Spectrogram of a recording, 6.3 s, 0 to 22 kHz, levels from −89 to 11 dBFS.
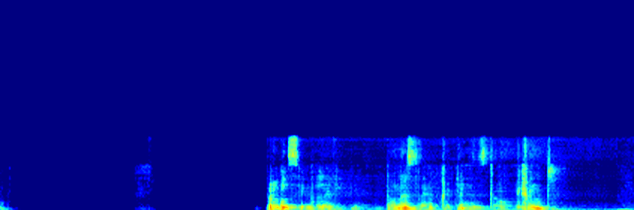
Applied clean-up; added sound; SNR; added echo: neural mask model DeepFilterNet 3.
